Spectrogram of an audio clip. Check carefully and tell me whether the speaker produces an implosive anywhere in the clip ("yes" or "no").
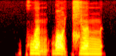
yes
